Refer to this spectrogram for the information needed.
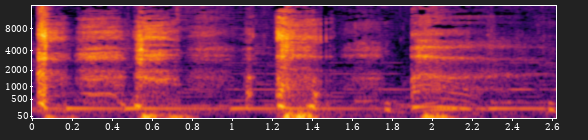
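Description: An old man coughs several times, three or four harsh, raspy bursts with a throaty, hoarse edge and brief pauses between them, no talking.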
